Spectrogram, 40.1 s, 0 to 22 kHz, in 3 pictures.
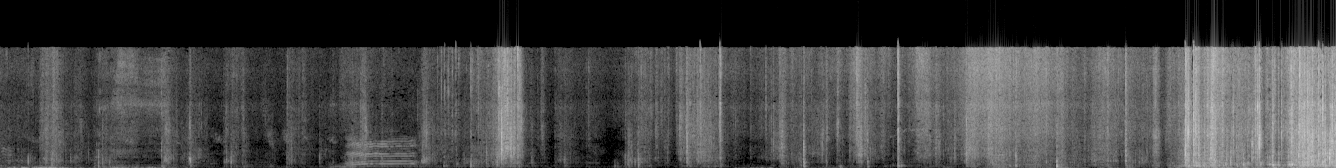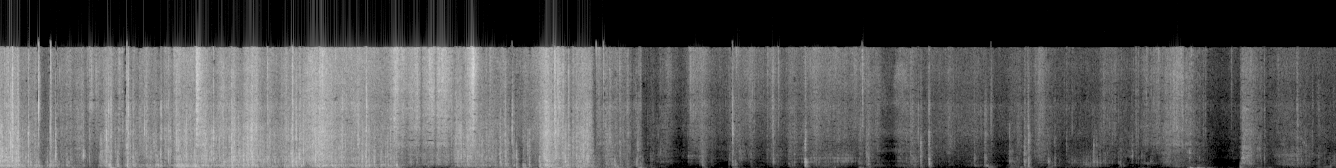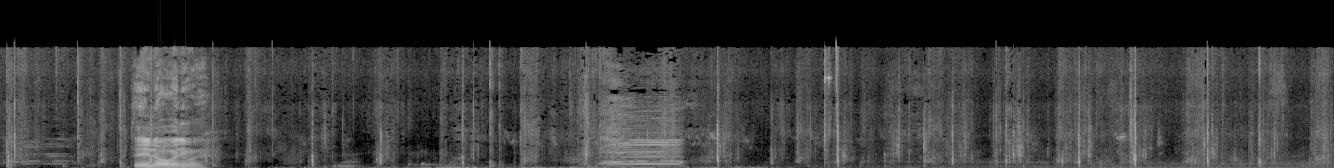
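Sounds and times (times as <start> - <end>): plastic bag crinkling: 11.3 - 19.8.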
